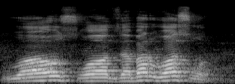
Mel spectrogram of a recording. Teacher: صاد کو پر کر کے پڑھیں گے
